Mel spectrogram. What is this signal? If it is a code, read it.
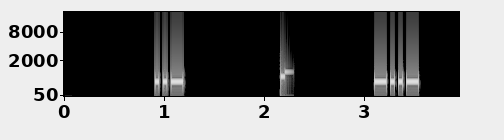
Morse code, heard as a keyed tone, about 30 wpm, 700 Hz. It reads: U X
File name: Single-Letter-Number-30wpm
